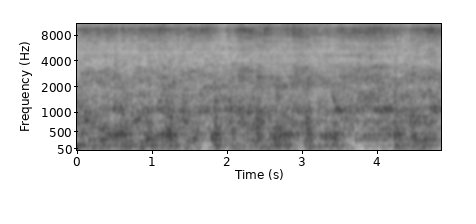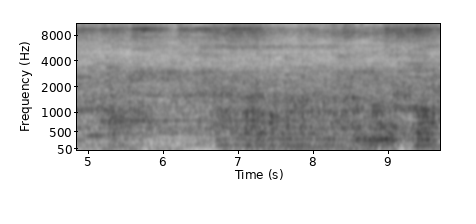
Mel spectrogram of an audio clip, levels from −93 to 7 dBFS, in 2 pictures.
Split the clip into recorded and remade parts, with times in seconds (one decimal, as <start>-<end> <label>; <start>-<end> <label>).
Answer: 0.0-2.2 recorded; 2.2-3.7 remade; 3.7-5.7 recorded; 5.7-6.9 remade; 6.9-8.0 recorded; 8.0-9.0 remade; 9.0-9.7 recorded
